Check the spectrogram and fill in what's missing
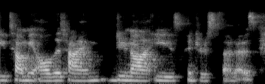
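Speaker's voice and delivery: ordinary talk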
